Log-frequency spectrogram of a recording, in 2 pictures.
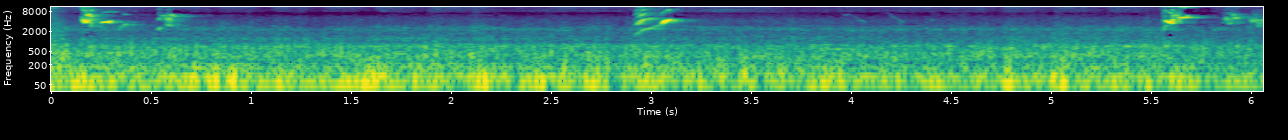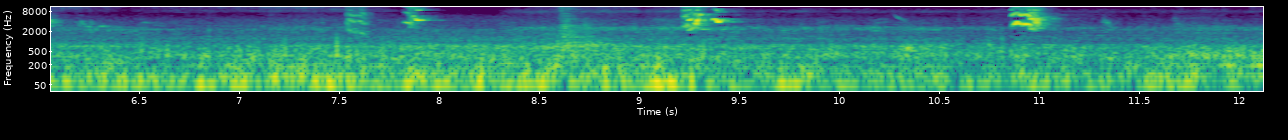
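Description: A bird calling in short, high chirps, singly or in quick pairs, every two seconds or so, over a low steady rumble.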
